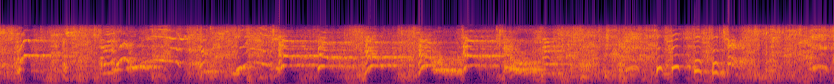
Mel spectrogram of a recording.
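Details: Four dogs, Golden Retrievers Maxie and Maya, Australian Shepherd Fidget and mutt Corduroy, greet their owner home after a week away; high excited whines and yips overlap continuously, with a person talking among them.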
